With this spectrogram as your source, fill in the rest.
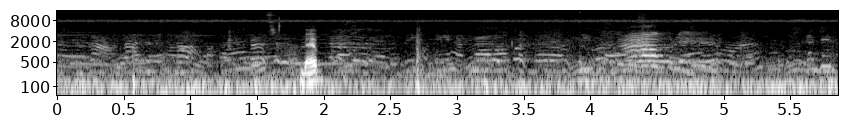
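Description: Men shout and call to each other across an open outdoor field.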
